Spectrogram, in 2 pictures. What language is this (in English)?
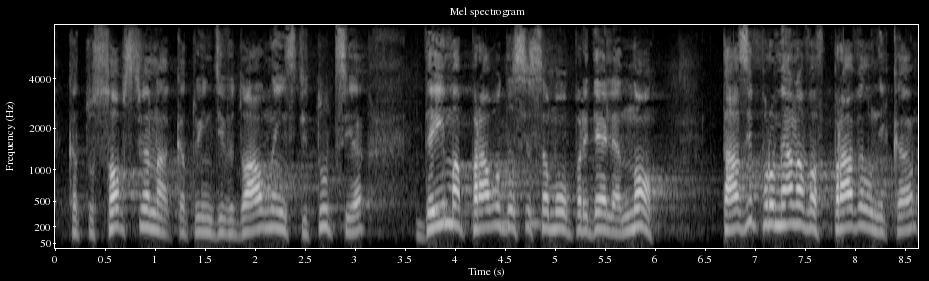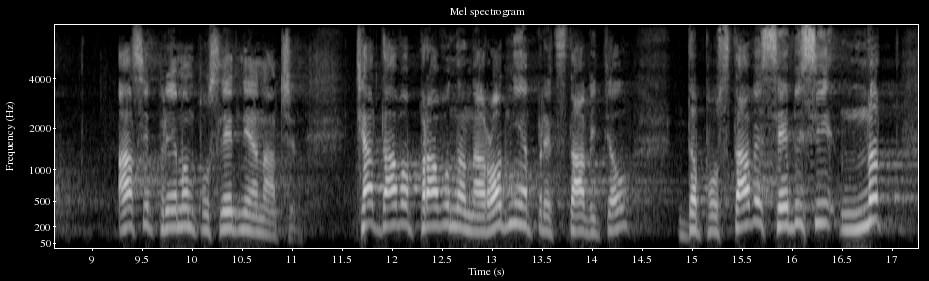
Bulgarian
